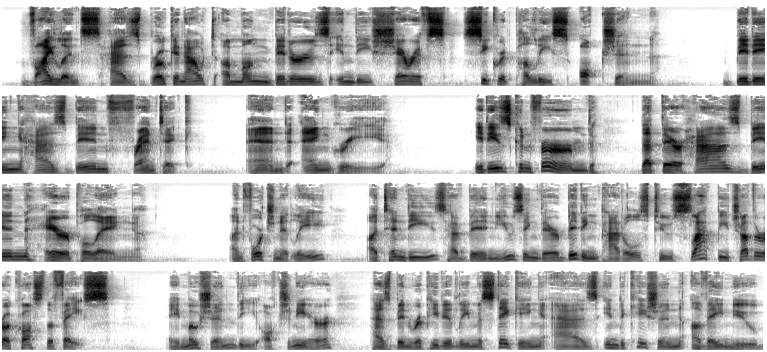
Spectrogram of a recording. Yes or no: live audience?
no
